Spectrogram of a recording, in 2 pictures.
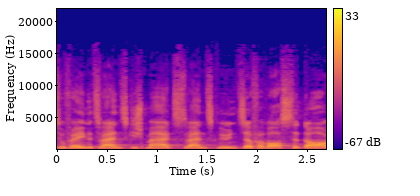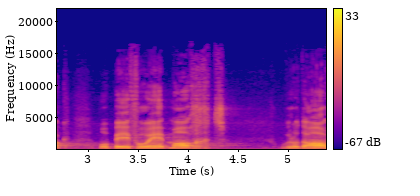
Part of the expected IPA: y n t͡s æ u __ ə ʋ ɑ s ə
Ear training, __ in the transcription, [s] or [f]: f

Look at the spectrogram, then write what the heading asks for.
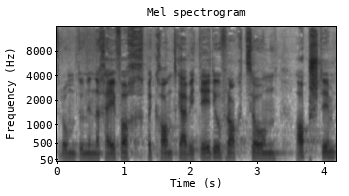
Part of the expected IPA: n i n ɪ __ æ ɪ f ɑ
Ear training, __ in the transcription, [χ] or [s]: χ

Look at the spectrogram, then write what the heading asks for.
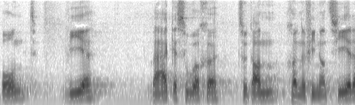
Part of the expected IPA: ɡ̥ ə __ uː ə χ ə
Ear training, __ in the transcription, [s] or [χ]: s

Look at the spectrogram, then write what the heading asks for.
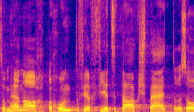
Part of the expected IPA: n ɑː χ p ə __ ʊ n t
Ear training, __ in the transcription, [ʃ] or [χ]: χ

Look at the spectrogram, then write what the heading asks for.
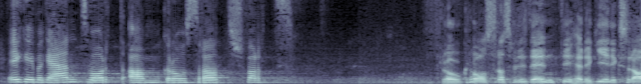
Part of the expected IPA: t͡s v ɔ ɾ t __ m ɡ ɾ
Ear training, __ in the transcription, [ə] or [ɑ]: ɑ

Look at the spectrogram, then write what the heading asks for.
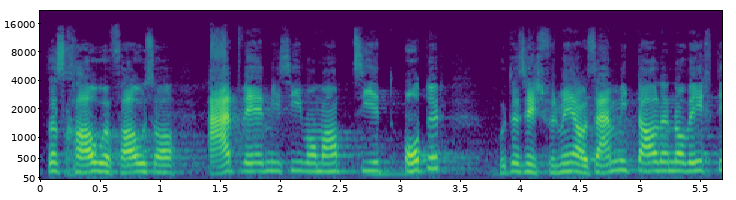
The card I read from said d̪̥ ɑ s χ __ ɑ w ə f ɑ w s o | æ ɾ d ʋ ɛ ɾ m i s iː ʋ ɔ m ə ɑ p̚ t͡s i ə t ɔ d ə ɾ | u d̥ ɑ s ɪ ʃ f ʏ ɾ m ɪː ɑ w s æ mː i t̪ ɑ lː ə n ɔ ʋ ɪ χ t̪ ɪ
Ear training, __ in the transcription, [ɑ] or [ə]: ɑ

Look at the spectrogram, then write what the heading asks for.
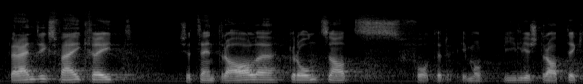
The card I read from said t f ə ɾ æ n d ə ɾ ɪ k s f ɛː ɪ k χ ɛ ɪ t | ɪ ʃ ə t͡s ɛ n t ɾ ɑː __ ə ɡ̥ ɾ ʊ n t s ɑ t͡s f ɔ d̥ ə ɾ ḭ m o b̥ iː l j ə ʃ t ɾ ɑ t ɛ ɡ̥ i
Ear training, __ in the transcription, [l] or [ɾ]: l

